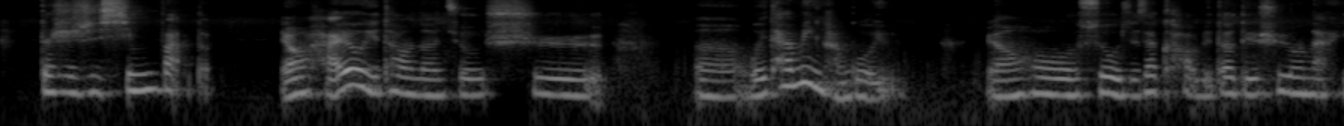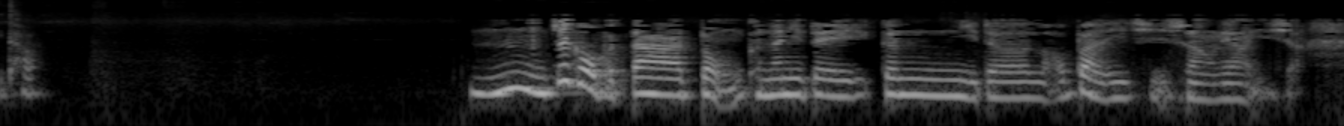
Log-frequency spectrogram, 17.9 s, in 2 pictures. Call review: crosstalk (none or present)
none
